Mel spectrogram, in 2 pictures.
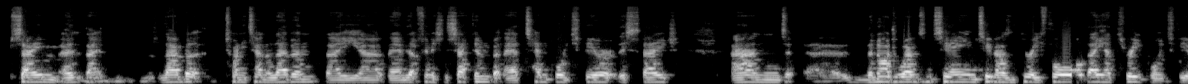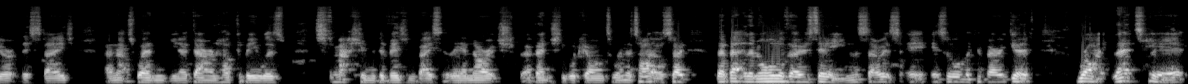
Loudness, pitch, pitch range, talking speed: -15 LUFS, 115 Hz, 100-135 Hz, 190 wpm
